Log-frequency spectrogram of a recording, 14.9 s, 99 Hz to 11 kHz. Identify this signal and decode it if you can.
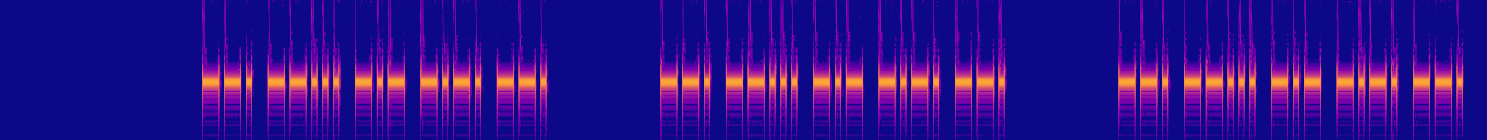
Morse code, heard as a keyed tone, about 22 wpm, 700 Hz. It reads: G7KCG G7KCG G7KCG
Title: DXCC-100 Call Signs - 5 Characters - Repeated 3x - 22wpm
